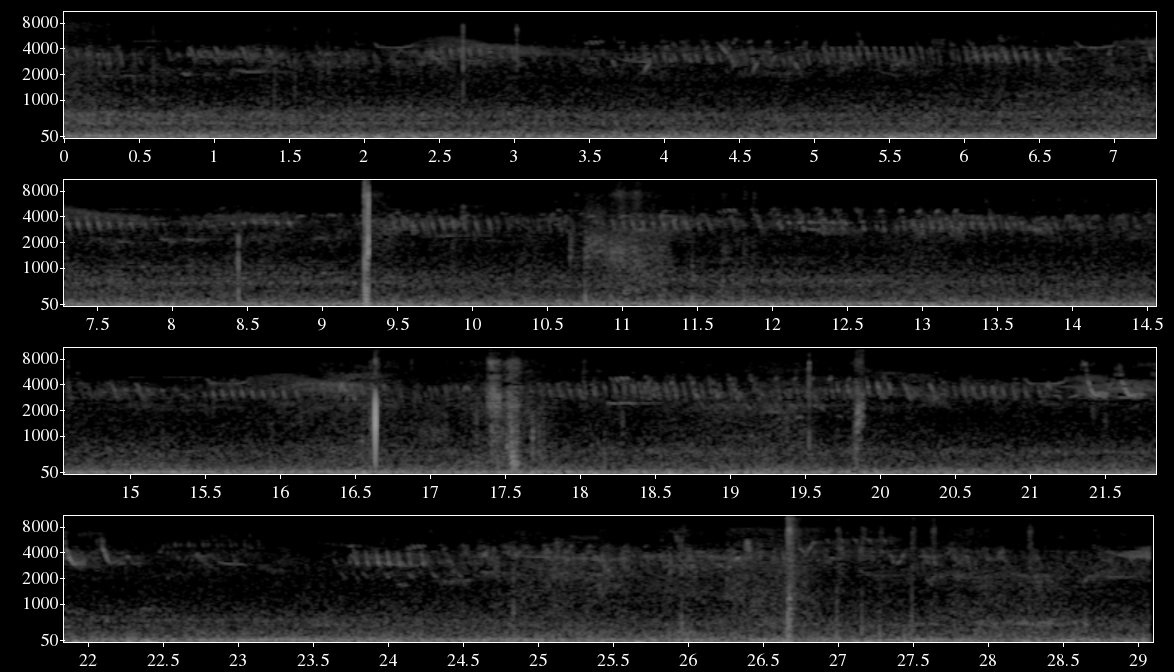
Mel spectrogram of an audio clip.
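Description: Faint songbirds chirping in the distance over a low, steady background rumble, broken by a few sharp clicks, the loudest about two-thirds of the way through.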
